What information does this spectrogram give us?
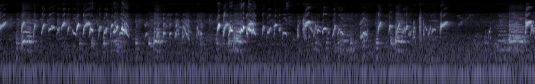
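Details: Red-whiskered bulbul training its voice with a bell-toned song, delivering dense, fast chattering phrases of bright whistled and trilled notes almost without pause, over a faint low hum.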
